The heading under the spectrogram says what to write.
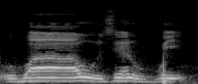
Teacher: বাটা আমরা 2 ঠোঁটের ভিজা অংশে মিল করে বাটা আমরা পাতলা উচ্চারণ করব, বা জের বি। ওয়াউটা আমরা 2 ঠোঁট গোল করে ঠোঁটের মাঝখানে ফাঁকা রেখে আমরা ওয়াউট উচ্চারণ করব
